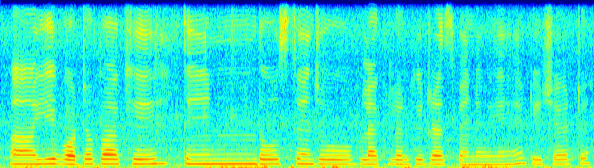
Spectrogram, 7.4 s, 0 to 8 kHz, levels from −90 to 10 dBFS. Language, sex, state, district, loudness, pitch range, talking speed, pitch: Hindi, female, Bihar, Begusarai, -17 LUFS, 205-225 Hz, 145 wpm, 215 Hz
